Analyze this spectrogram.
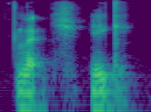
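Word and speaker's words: Ledaig: from the electric well the brand name is is electric l-e-d-a-i-g but kel woman gaelic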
